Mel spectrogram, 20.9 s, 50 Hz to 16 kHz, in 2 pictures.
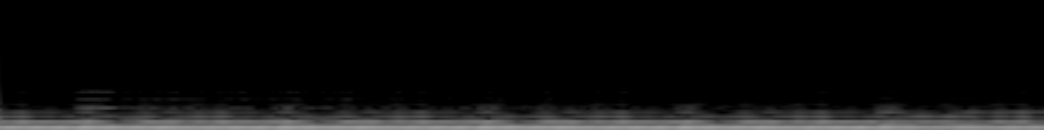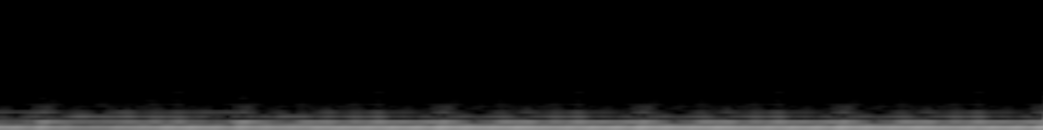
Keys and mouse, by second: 2.2-4.0 drag, 4.2-5.7 drag, 6.7-7.8 drag, 8.5 click, 10.2 click, 11.2 click, 16.2-17.4 drag, 18.0-19.6 drag, 20.6 click.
